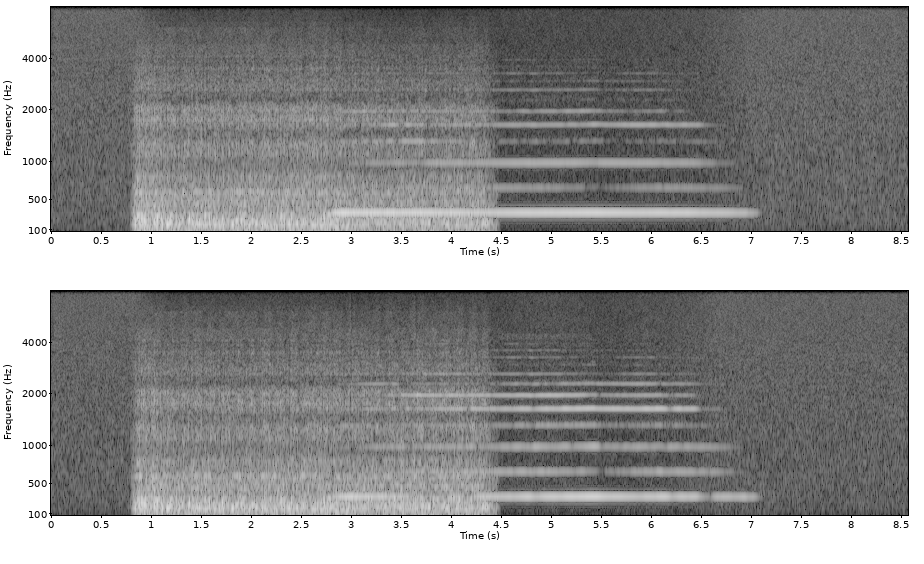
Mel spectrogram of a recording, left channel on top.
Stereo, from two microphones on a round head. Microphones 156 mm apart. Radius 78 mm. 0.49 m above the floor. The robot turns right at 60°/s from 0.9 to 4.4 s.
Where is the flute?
120° left, 9 m; by 7.0 s 145° right, 9 m.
